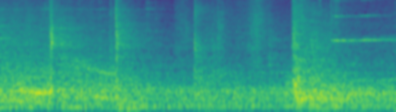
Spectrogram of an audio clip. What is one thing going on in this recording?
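A key rattles and clicks in a metal lock.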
